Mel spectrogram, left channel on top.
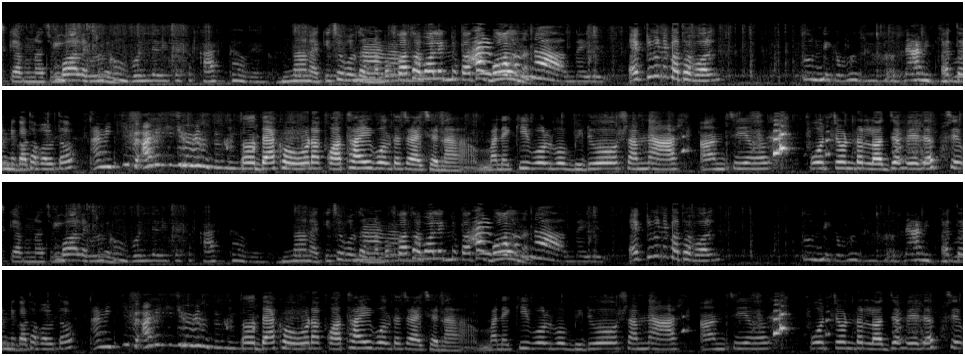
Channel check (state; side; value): quieter; right; 9.5 dB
